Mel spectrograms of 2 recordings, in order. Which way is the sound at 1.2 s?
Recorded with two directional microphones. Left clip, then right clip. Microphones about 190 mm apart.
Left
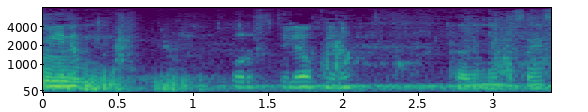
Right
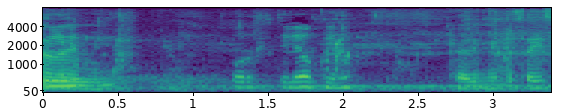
20° right (ahead or behind).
